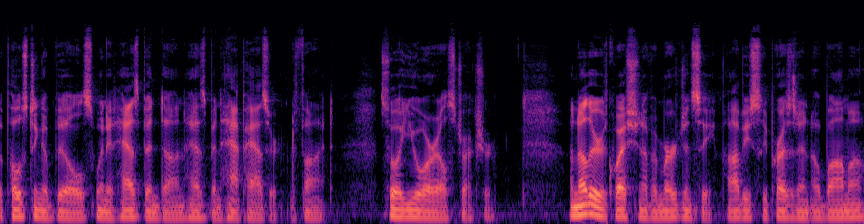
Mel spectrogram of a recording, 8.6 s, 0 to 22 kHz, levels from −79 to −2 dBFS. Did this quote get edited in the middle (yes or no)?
yes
